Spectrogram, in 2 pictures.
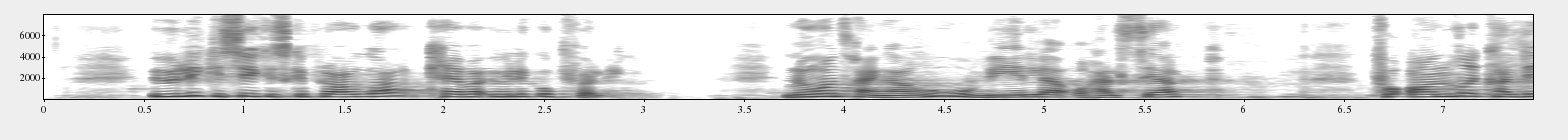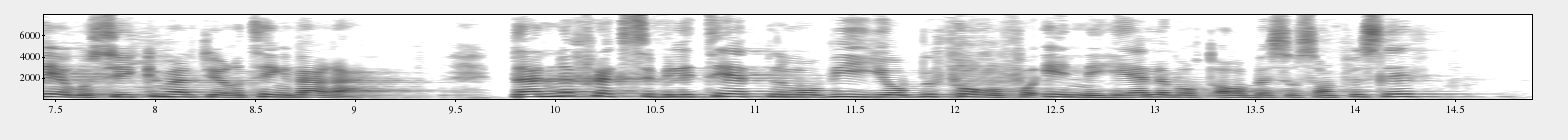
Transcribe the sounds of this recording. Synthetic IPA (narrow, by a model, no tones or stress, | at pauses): ʉːliːkəsyːkɪskəpʰlɑːɡəʁkʰʁeːʋəɾʉːliːkʊpfœlɪ̰ŋ | nuːənt̪ʰʁɛŋːəʁuːʋiːləʔoːɦɛlsəjɛlp | fɔʁʔɑnd̪ʁəkʰɑnd̪ɛoɡoːsyːkəmɛlt̪jøːʁət̪ʰɪŋʋæʁə | d̪̥ɛnːəflɛksɪbɪlɪt̪ʰeːt̪n̩mɔʋɪjɔbːəfɔʁɔfoːʔɪniɦeːləʋɔʁt̪ɑʁbæɪsɔsɑmfʉnsliːʋ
